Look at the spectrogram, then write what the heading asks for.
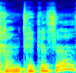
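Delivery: ordinary delivery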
